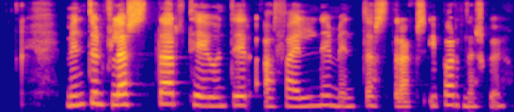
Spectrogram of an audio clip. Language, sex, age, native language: Icelandic, female, 20-29, Icelandic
